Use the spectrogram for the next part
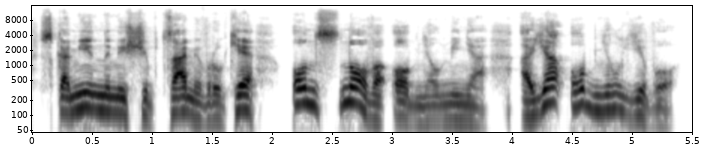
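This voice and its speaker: A man reading a novel aloud in the first person with expressive storytelling. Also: fairly low pitch, normal speed, no room sound, clean studio sound. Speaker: narrator. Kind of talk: audiobook reading.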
